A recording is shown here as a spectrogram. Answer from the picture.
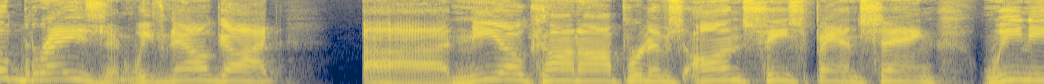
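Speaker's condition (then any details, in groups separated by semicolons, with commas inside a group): No condition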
